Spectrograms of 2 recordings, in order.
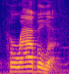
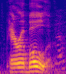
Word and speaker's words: parabola: it's a weird word this is called a parabola or as most people start out calling it a parabola because that's how it's spelled Parabola Parabola it's just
